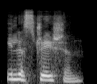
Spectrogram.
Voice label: "illustration", Indian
